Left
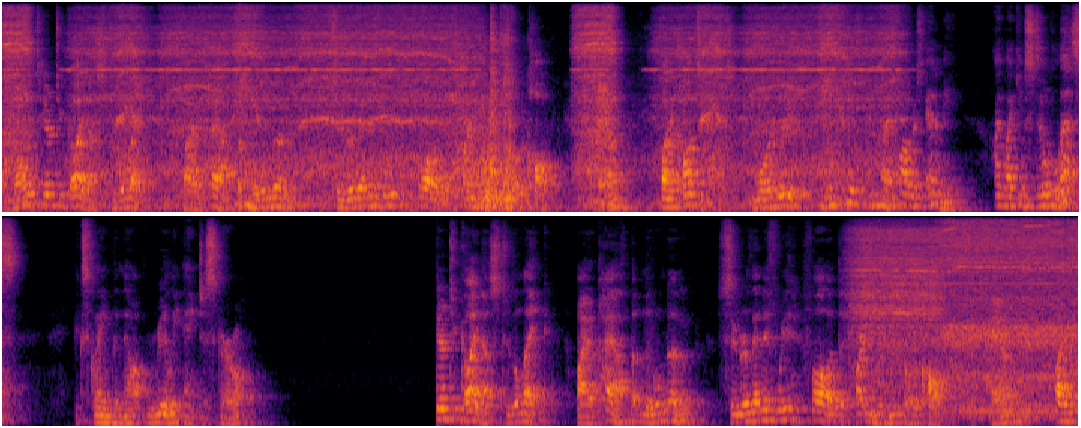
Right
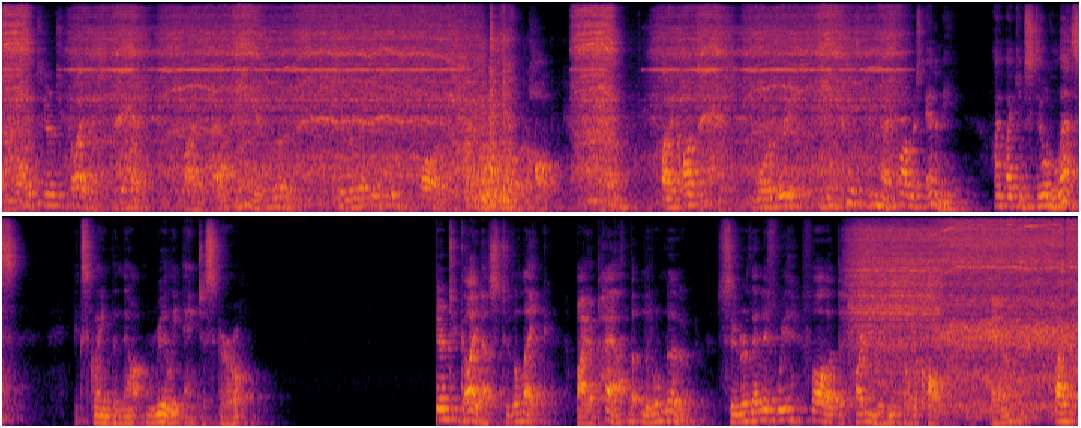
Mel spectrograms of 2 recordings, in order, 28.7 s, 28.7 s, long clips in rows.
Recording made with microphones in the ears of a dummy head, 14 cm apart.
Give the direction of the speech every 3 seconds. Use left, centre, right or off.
left, left, left, centre, right, right, right, right, right, right.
